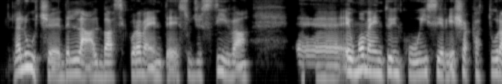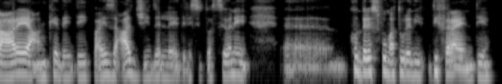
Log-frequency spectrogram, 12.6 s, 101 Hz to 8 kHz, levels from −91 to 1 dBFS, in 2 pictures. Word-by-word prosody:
la 195 - 0
luce 215 -3 0
dell'alba 165 -3 +1
sicuramente 170 -1 0
è - - -7
suggestiva, 165 0 +2 0.6
ehm, 140 -3 -5
è - - +4
un 185 - +1
momento 195 -3 +2
in 185 -2 -1
cui 170 +2 -6
si 185 -1 +7
riesce 155 - +2
a - - -6
catturare 170 0 +3
anche 155 +3 -1
dei 145 0 -11
dei 150 0 -10
paesaggi, 155 -2 -2
delle 140 -2 -8
delle - - -15
situazioni, 160 - -2 0.4
ehm, 255 -3 -14
con 215 -2 -4
delle 190 +1 +2
sfumature 185 -3 -1
di 165 -1 -10
differenti. 155 - 0
165 Hz, 140 wpm, -26 LUFS, 150-185 Hz, 0.6 s, si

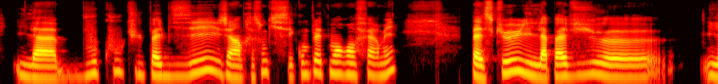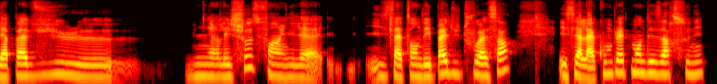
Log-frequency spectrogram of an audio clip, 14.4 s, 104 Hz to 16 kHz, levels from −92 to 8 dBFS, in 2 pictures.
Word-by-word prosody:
il 170 -3 -8
a 150 -1 +6
beaucoup 190 +8 -12
culpabilisé. 185 +5 -2
J'ai 185 -4 +1
l'impression 160 +5 0
qu'il 215 - -3
s'est 165 - -5
complètement 195 +1 -3
renfermé, 185 +2 -3 0.8
parce 160 -4 +6
qu'il 205 -4 0
a 155 - +6
pas 170 0 +4
vu 180 +3 -6
heu 160 -2 -1 0.5
il 175 -1 -4
a 160 - +6
pas 175 +2 +4
vu 185 +3 -8
le 165 -7 -8 0.5
venir 170 0 -6
les 170 0 -3
choses, 280 - 0
enfin 175 -7 -1
il 160 0 -7
a - - +1
i - - -26 0.4
i - - -11
il 170 - -9
s'attendait 170 0 +2
pas 195 +4 +7
du 200 -2 -10
tout 195 - -5
à 175 0 +5
ça 225 +7 +2 0.5
et - - -3
ça - - +5
l'a 145 -2 +8
complètement 210 +1 -1
désarçonné. 195 0 -1
180 Hz, 170 wpm, -23 LUFS, 165-200 Hz, 0.8 s, l'a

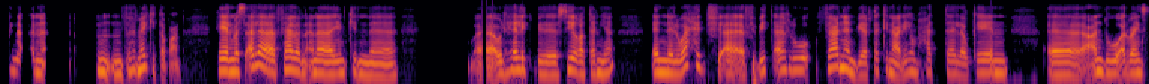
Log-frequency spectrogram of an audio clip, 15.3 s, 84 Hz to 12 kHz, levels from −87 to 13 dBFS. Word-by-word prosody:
لأ، 185 -2 -3 0.2
أنا 170 -1 -1 0.7
امم، 180 -2 0
امم 165 - -3
فاهماكِ 205 +7 -2
طبعًا، - - -7 0.5
هي 190 0 +7
المسألة 185 +4 +4
فعلًا 195 -4 +1
أنا 165 -1 +4
يمكن 160 -1 -3 1.4
با - - -5
أقولها 165 +6 +3
لِك 200 -2 +1 0.2
بصيغة 155 +4 +1
تانية، 165 - -4 0.5
إن 175 0 +3
الواحد 210 +8 0
في - - -3
آآ، - - +3
في - - -9
بيت 185 +3 -4
أهلُه 200 -1 -2
فعلًا 225 -1 +3
بيرتكِن 170 +3 -4
عليهم 165 +5 -1
حتى 175 -2 -8
لو 145 -3 -4
كان 170 0 -2 0.6
آآ، 155 0 +3
عنده 170 -2 +1
40 170 0 +1
170 Hz, 125 wpm, -24 LUFS, 160-195 Hz, 1.4 s, هي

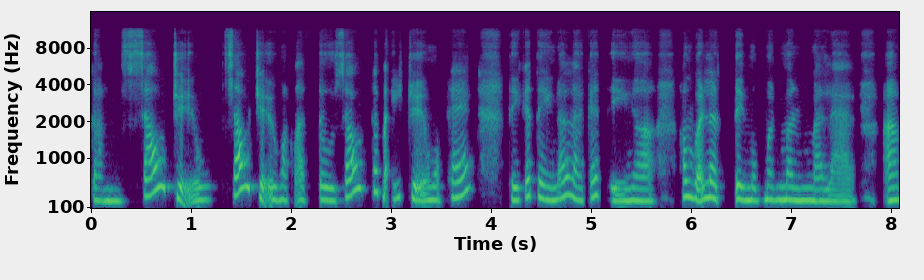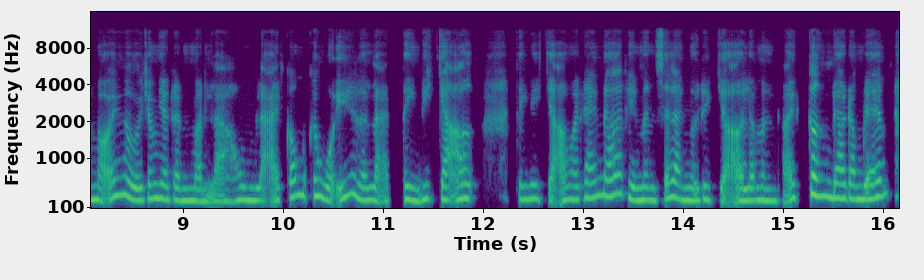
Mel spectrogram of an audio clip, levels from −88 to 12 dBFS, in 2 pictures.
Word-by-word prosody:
tầm 215 -2 -1
sáu 305 - 0 0.2
triệu 235 - 0 0.2
sáu 335 - +4
triệu 235 - 0
hoặc 235 -1 -4
là - - -1
từ 235 -2 +1
6.000.000-7.000.000 295 - 0
một 235 - 0
tháng. 295 +8 +1 0.4
Thì 230 -1 +2
cái 300 - +1
tiền 240 -4 +1
đó 285 +5 +1
là 260 -7 0
cái 300 +4 0
tiền, 220 0 0
ờ, 220 -1 +1 0.3
hông 290 -1 +2
phải 220 - +4
là 270 -2 +4
tiền 240 -2 +3
một 225 - 0
mình 240 -1 0
mình 230 -1 +2
mà 215 -1 +1
là, 215 0 -3 0.3
à, 230 +2 +2
mỗi 245 +4 +1
người 275 -9 +2
trong 265 +1 +1
gia 250 - +1
đình 225 -2 0
mình 215 -1 0
là - - -2
hùn 230 +2 0
lại, 230 0 -1
có 285 - 0
một 320 -1 -1
cái 305 - +1
quỹ 255 +8 0
l - - 0
là 225 -1 -1
tiền 235 -3 +2
đi 250 - 0
chợ. 245 - +1 0.6
Tiền 245 0 -1
đi 255 - 0
chợ - - -2
mà 240 - -1
tháng 280 +3 -1
đó 320 +3 +1
thì 245 -4 +2
mình 230 0 +2
sẽ 225 - -2
là 275 -2 +3
người 225 -1 +1
đi 245 - -1
chợ 225 0 0
là 225 - +2
mình 225 -1 +1
phải 265 - -1
cân 305 -4 +4
đo 265 -1 +3
đong 250 -1 +2
đếm, 280 +4 +3
240 Hz, 250 wpm, -18 LUFS, 225-280 Hz, 0.6 s, sáu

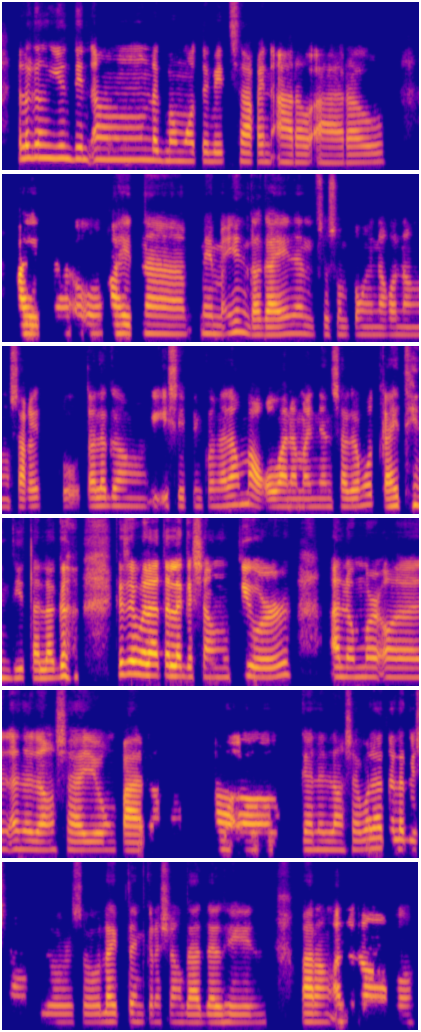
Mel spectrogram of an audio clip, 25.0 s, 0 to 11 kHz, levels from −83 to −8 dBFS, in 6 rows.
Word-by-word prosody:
Talagang 250 +1 +1
yun 240 -1 -1
din 225 -1 0
ang 215 0 -4
nag-mo-motivate 185 -2 -3
sa 175 -2 0
akin 170 +1 -3
araw-araw. 160 0 -3 0.5
Kahit 170 -1 +6
na - - -10 0.2
oo, 180 0 -3
kahit 180 -1 +2
na 180 -1 +1 0.5
may 180 - -2
may 175 +3 -4
yun 205 -3 -4
kagaya 155 +2 +2
niyan 175 -3 -7
susumpungin 155 0 -8
ako 150 0 -5
ng 150 0 -10
sakit 160 +2 -1 0.2
ko, 75 - -13
talagang 165 0 -4
iisipin 160 -2 -4
ko 160 +1 -10
nalang, 185 +4 0
"Makukuha 155 -5 +1
naman 155 0 -3
'yan 155 - -8
sa 155 +1 -1
gamot," 165 +6 -3
kahit 160 +3 +1
hindi 170 -2 -4
talaga, 165 +4 +3 0.5
kasi 245 +1 +6
wala 220 -2 +10
talaga 200 -3 +9
siyang 180 -1 +1
cure, 195 0 +5 0.4
ano 190 -1 +3
more 190 0 -1
on 180 0 0
ano 180 0 0
lang 170 -1 +2
siya 170 0 0
'yung 165 0 -3
parang 160 0 +2 0.6
oo. 170 0 +1 0.3
Gano'n 175 0 -5
lang 170 - -1
siya, 170 +2 -5
wala 195 +3 0
talaga 185 -3 -2
siyang 170 0 -9
cure. 165 0 -9
So, 165 0 -8
lifetime 170 +1 -2
ko 165 0 -10
na 165 - -6
siyang 165 0 -5
dadalhin. 160 0 -4 0.3
Parang 170 0 +2
ano 170 0 0
lang 175 -1 +1
ako, 160 - -11
170 Hz, 160 wpm, -23 LUFS, 160-185 Hz, 0.6 s, wala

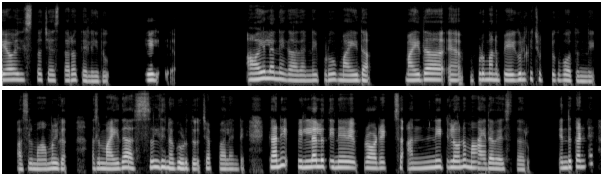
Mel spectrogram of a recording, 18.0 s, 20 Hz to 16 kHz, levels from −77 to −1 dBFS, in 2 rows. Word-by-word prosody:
ఆయిల్స్‌తో 225 0 -3
చేస్తారో 205 0 -3
తెలీదు. 180 -1 -4 0.7
ఏ - - +7 0.3
ఆ - - -18 1.2
ఆయిలనే 260 0 +3
గాదండి 200 0 -3
ఇప్పుడు 210 +2 -5 0.2
మైదా, 205 0 +1 0.6
మైదా 215 +2 +3 0.3
ఆహ్, 210 - -2 0.2
ఇప్పుడు 230 +3 -2
మన 225 -1 +1
పేగులకి 220 +3 0
చుట్టుకు 210 -2 -8
పోతుంది. 180 -3 -3 0.4
అసలు 190 +2 -3
మామూలుగా 190 +1 0 0.4
అసలు 200 0 -1
మైదా 195 +4 +3
అస్సలు 240 +5 -1
తినగూడదు 205 -4 +1
చెప్పాలంటే. 185 -3 -5 0.4
కానీ 250 +5 +7 0.2
పిల్లలు 255 +2 +7
తినే 235 -1 +2 0.3
ప్రోడక్ట్స్ 215 0 +1 0.2
అన్నిటిలోనూ 235 +4 +1
మైదా 200 -2 +2
వేస్తారు. 180 -2 -5 0.5
ఎందుకంటే 250 +7 +1
210 Hz, 105 wpm, -24 LUFS, 195-235 Hz, 1.2 s, ఏ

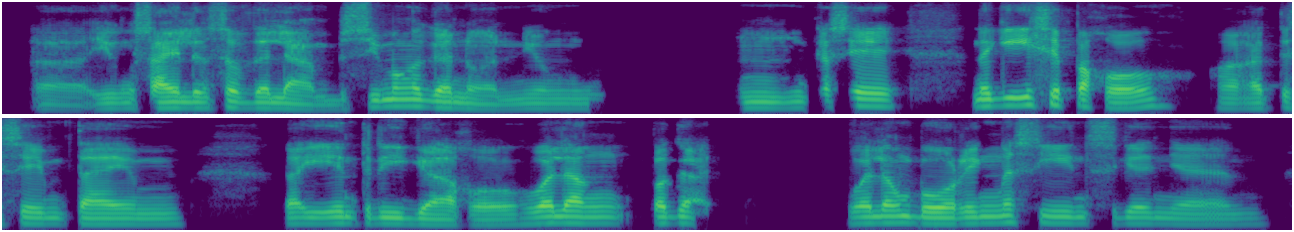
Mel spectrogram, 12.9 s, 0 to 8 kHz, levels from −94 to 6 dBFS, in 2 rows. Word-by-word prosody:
ah, 85 -3 -10
yung 105 +1 -4
Silence 110 0 +3
of - - +1
the - - +5
Lambs, 90 -4 -1
yung 140 +2 +1
mga 135 -4 +3
gano'n, 95 -5 -4
yung 100 0 -9 0.8
mm. 115 0 -6
Kasi 140 0 +2 0.4
nag-iisip 155 +4 +4
ako, 125 +6 +2 0.2
ah, 100 -1 -4
at - - -24
the - - -6
same 115 -2 -2
time, 110 -1 0 0.5
naiintriga 115 -3 0
ako, 100 +1 -3
walang 125 -1 +4 0.2
'pag, - - +1
ah, - - -12 0.7
walang 130 +2 +3
boring 120 +1 +3
na - - +3
scenes, 125 -3 -4
ganiyan. 110 -2 -6
115 Hz, 135 wpm, -25 LUFS, 105-125 Hz, 0.8 s, the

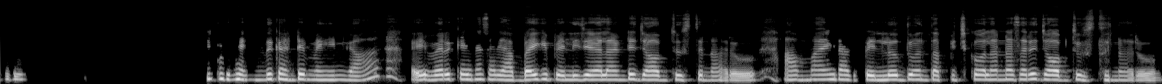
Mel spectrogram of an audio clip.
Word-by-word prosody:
ఇప్పుడూ - - -6 1.9
ఇప్పుడు 255 -2 0
ఎందుకంటే 220 +2 +1
మెయిన్‌గా 210 -1 -2 0.7
ఎవరికైనా 230 +2 +2
సరే 220 -1 0
అబ్బాయికి 210 +5 +3
పెళ్లి 210 0 +2
చేయాలంటే 215 +1 +3
జాబ్ 210 -2 +1
చూస్తున్నారు. 195 - -2 0.5
అమ్మాయి 225 +2 -3
నాకు 210 -2 -2
పెళ్ళోద్దు 210 +1 +3
అని 205 - -6
తప్పించుకోవాలన్నా 220 +1 -2
సరే 240 +2 +3
జాబ్ 215 -3 +4
చూస్తున్నారు. 200 - -3
215 Hz, 100 wpm, -16 LUFS, 205-225 Hz, 1.9 s, జాబ్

